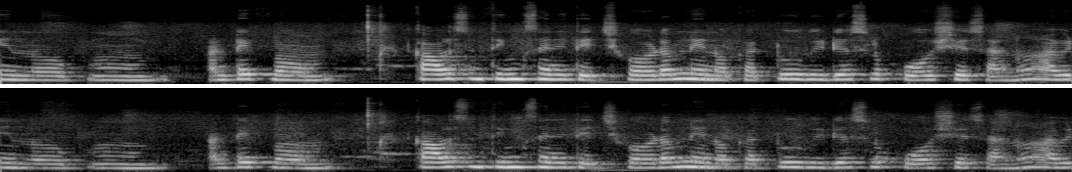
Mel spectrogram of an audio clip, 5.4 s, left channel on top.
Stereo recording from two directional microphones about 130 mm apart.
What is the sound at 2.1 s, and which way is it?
A woman's voice, 25° left (ahead or behind).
